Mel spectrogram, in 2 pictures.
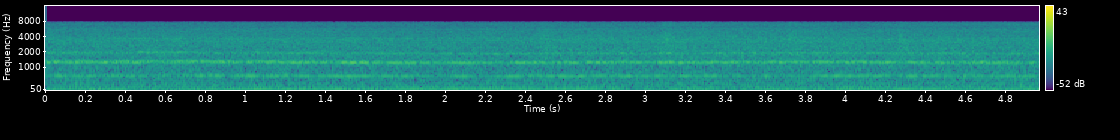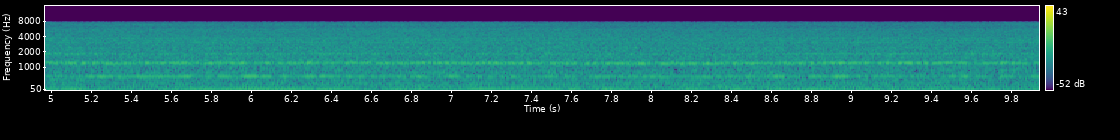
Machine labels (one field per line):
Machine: fan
